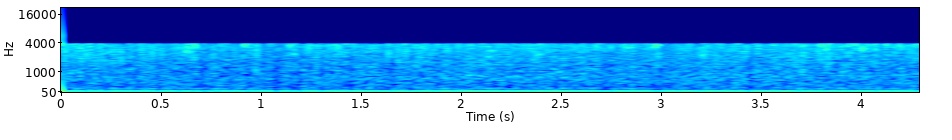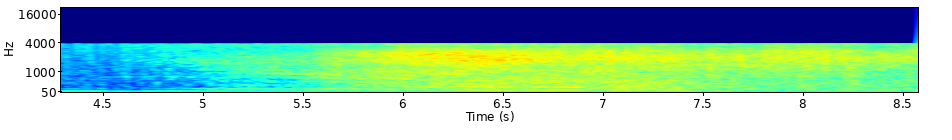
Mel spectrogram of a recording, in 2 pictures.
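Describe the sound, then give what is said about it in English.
Over a low steady hum and a wash of heavy rain, a car engine swells in, growing loud before pulling up and idling to a stop. “Oh, thank heavens you came along. Did your car break down?”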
